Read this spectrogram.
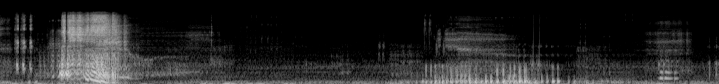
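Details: Slowed-down sneezes with build-ups: a loud burst, then a drawn-out build-up and a second burst, pitch deepened by the slowing; ordinary sneezing; any stomach growling is an added sound effect.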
